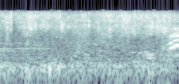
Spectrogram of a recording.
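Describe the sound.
Water pours over a person until he is soaked, a continuous broad rushing and splashing hiss that holds a fairly even level throughout.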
